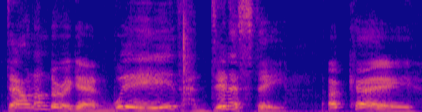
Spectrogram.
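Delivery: loud, high, drawn-out title reveal; showy announcement. Pretend. Collector unveiling his next record to viewers, grandly announced. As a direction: announce it with a big slow flourish.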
